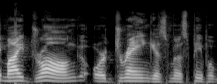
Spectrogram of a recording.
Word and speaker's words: Drang: So right here, the Drong, most people would say Drang, but that is actually a German word taken from a piece of classical music.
